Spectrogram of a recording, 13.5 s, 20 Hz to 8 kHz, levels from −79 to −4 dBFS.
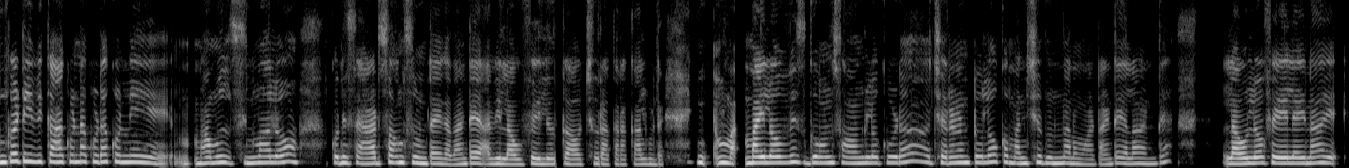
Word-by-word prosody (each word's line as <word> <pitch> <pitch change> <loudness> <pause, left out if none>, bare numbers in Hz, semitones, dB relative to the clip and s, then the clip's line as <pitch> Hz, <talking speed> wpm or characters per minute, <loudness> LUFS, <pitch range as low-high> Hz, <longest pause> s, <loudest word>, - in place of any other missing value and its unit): ఇంకోటి, 365 +4 +5
ఇది 335 - +2
కాకుండా 330 +1 +2
కూడా 335 0 +1
కొన్ని 315 -1 +3 0.4
హ్మ్, 255 -2 -5
మామూలు 285 +3 +2
సినిమాలో 295 +2 +1 0.5
కొన్ని 285 0 +3
శాడ్ 255 -1 0
సాంగ్సుంటాయి 290 -5 +2
గదా! 225 +1 -4
అంటే, 265 +2 0
అవి 245 +1 +1
లవ్ 225 0 -1
ఫెయిల్యూర్ 240 -1 0
కావచ్చు, 230 +1 -4
రకరకాలుగుంటాయి. 230 0 -7 0.3
ఇ - - +6 0.2
ఇమ్మ 295 - +6 0.2
'మై 285 - +8
లవ్ 290 0 +2
ఇస్ 300 - -5
గాన్' 290 0 +1
సాంగ్‌లో 280 0 -1
కూడా, 290 +2 0 0.3
చరణం 290 +1 +1
2లో 300 +2 0
ఒక 320 - -3
మంచిదుందనమాట. 265 -4 -1
అంటే, 260 +4 -5
ఎలా 255 +1 -3
అంటే, 250 +7 -6 0.7
లవ్‌‌లో 260 +3 +3
ఫెయిలైనా 270 0 +2
ఏ - - -5
275 Hz, 160 wpm, -26 LUFS, 250-300 Hz, 0.7 s, మై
